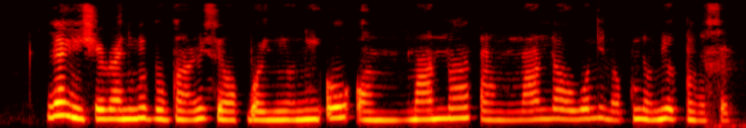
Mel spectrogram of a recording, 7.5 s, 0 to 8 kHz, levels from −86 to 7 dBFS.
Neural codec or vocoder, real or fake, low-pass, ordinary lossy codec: codec, 44.1 kHz, 2.6 kbps, SNAC; fake; 7.2 kHz; MP3, 32 kbps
